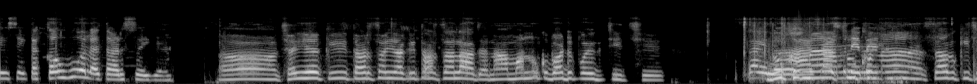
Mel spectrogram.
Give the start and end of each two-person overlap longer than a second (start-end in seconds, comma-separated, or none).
none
